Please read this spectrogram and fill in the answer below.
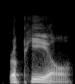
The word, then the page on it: repeal: American English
